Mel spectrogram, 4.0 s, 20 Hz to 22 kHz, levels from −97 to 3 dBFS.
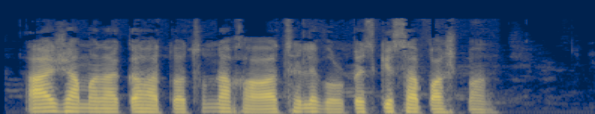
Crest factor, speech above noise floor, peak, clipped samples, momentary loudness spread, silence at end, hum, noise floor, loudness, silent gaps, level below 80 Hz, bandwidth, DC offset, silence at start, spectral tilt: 20 dB; 46 dB; 0 dBFS; under 0.1%; 6 LU; 0.65 s; none; -66 dBFS; -20 LUFS; none; -50 dBFS; 11.5 kHz; under 0.1%; 0.2 s; -7 dB/octave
